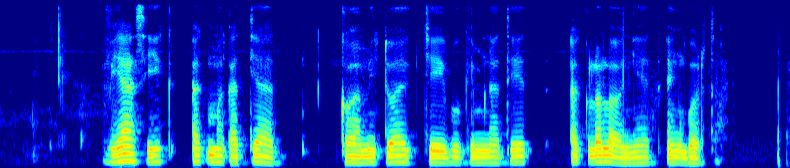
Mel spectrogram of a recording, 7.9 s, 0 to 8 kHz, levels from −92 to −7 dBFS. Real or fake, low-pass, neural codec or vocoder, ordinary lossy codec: real; 7.2 kHz; none; none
